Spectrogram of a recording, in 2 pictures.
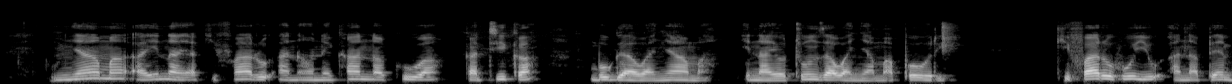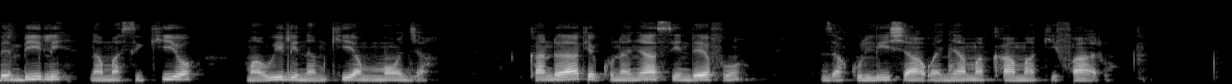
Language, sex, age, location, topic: Swahili, male, 18-24, Nairobi, government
